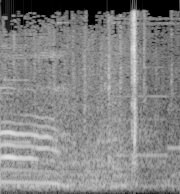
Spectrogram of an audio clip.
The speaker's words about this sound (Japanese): 車での収録です。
